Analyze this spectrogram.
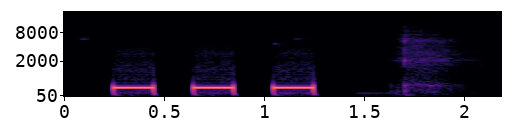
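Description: Phone line tone after the caller hangs up: three short, evenly spaced beeps at a steady mid pitch, followed by a brief soft burst of noise.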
